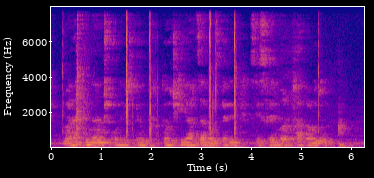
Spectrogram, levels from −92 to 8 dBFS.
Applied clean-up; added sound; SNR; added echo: none; Computer keyboard; 7 dB; reverberation time 0.7 s.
